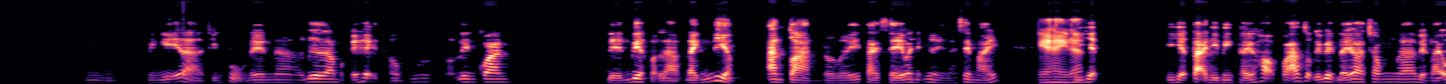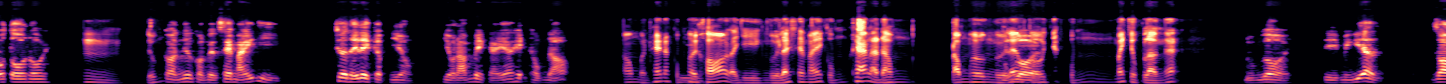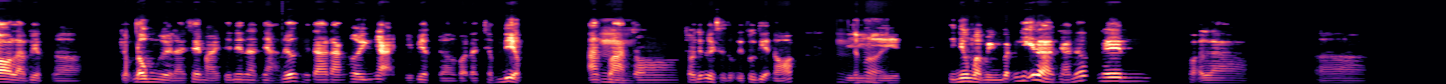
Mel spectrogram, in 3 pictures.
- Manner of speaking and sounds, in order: tapping
- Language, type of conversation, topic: Vietnamese, unstructured, Bạn cảm thấy thế nào khi người khác không tuân thủ luật giao thông?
